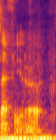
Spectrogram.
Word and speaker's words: Sephirot: It's pronounced Sephirot, though.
